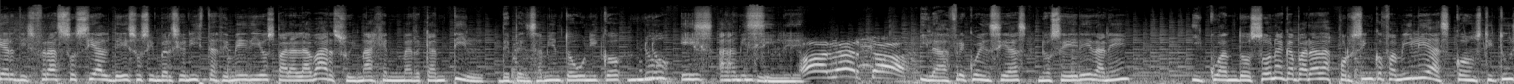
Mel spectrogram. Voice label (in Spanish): radios comunitarias spots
